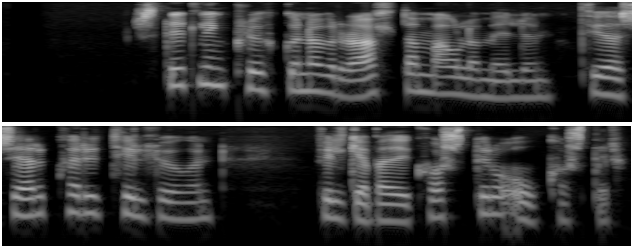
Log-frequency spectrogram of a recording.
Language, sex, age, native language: Icelandic, female, 30-39, Icelandic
